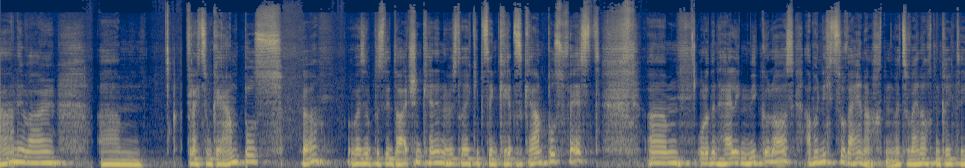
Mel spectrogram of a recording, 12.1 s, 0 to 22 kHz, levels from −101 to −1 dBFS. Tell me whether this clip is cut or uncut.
cut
